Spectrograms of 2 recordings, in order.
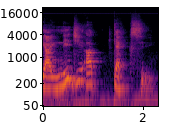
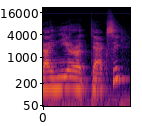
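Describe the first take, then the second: First: The d is pronounced as a separate d. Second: The d links into a quick r-like sound. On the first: The speaker calls it wrong. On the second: The speaker calls it right.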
